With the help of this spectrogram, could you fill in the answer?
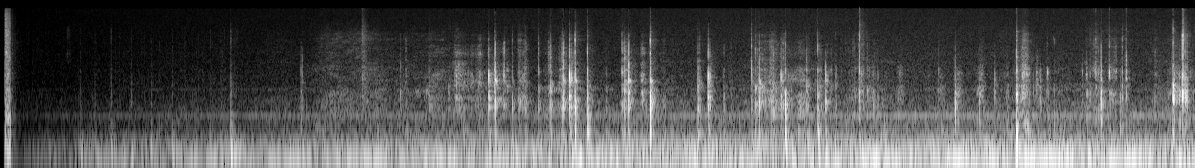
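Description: Long painted fingernails tap and scratch across the front of a small printed cardboard Kinetic Sand box, full and sealed, lying on a table. After a brief click and a moment of near silence, quiet dry scratching rises gradually, punctuated by irregular sharp, bright taps that grow slightly louder over the clip.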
